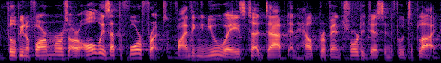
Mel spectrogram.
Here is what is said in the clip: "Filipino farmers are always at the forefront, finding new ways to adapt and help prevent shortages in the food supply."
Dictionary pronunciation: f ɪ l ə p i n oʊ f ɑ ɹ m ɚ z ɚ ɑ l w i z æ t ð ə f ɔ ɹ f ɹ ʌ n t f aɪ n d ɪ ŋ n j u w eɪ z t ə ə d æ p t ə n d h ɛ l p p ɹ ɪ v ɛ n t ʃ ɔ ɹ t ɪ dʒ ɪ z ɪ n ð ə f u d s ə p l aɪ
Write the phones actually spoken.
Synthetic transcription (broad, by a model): f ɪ l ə p i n oʊ f ɑ ɹ m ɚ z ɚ ɑ l w i z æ t ð ə f ɔ ɹ f ɹ ʌ n t f aɪ n d ɪ ŋ n j u w eɪ z t ə ə d æ p t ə n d h ɛ l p p ɹ ɪ v ɛ n t ʃ ɔ ɹ t ɪ dʒ ɪ z ɪ n ð ə f u d s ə p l aɪ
